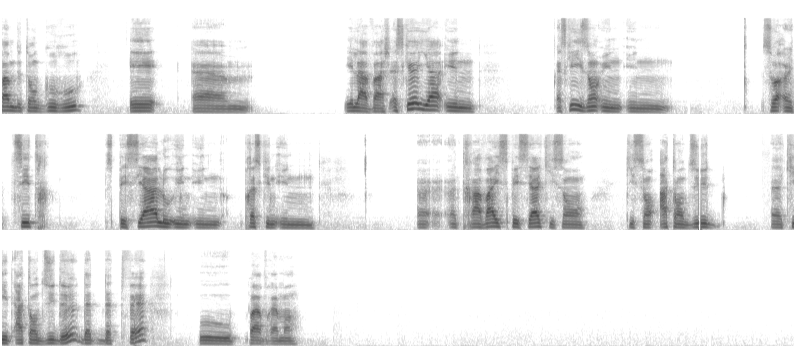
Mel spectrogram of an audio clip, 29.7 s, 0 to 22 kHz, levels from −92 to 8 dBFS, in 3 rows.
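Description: Gaps at a join of encoded pieces fall at 8.57 to 8.61 s, 18.61 to 18.64 s and 28.64 to 28.67 s, lasting about 41 ms, then 31 ms and 31 ms, about 10 s apart. The speech seems to have been encoded in separate chunks and joined without trimming, so each join keeps the encoder's start-up delay and final-frame padding. Each sounds like a brief dropout with softened edges, after which the speech picks up where it stopped.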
